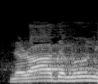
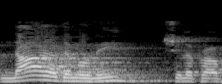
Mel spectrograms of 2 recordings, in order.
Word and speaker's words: Narada Muni: does he even exist narada moon he first came into being probably some time in the 1960s but narada muni writes is an eternal spaceman narada muni must be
